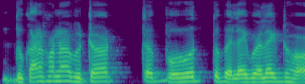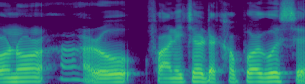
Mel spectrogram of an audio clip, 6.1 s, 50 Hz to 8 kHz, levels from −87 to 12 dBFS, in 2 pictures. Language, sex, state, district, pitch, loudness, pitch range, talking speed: Assamese, male, Assam, Sonitpur, 150 Hz, -14 LUFS, 140-160 Hz, 125 wpm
